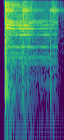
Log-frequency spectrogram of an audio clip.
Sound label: casing grenade; bullet impacts; Soldier Of Fortune II Double Helix; XBOX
